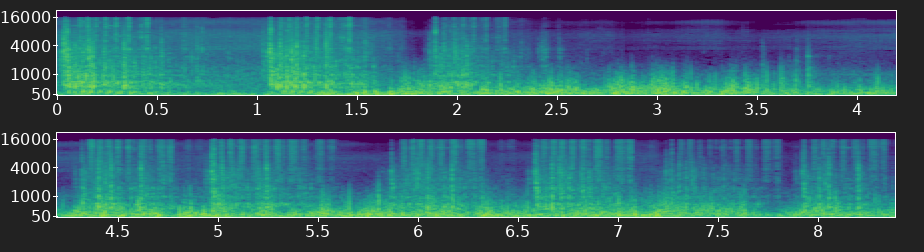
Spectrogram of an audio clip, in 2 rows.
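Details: 1971 Yamaha JT1 mini enduro two-stroke, stored about 30 years, with spark, fuel and 133 psi compression confirmed: ragged, uneven, choked bursts between kicks that catch and die, because the exhaust was clogged with mouse droppings or poison.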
